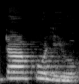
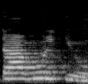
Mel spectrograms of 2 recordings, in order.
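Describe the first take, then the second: First: "ডাবল ইউ", louder and clear; "ডাবল ইউ" with stress on ডাবল; correct W. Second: "ডাবল ইউ" said clearly; careful "ডাবল ইউ"; W again. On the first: Teacher models W as "ডাবল ইউ". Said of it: "তাহলে উচ্চারণটা হবে". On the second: Teacher repeats W as "ডাবল ইউ". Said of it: "উচ্চারণটা হবে". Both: Shown as a demonstration.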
